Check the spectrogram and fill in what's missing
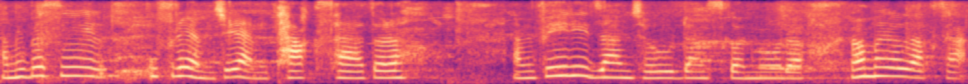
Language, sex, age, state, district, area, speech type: Nepali, female, 18-30, West Bengal, Alipurduar, urban, spontaneous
